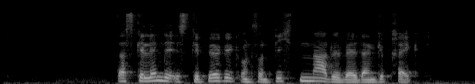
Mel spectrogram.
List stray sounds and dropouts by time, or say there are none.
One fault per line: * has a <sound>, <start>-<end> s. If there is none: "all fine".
all fine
